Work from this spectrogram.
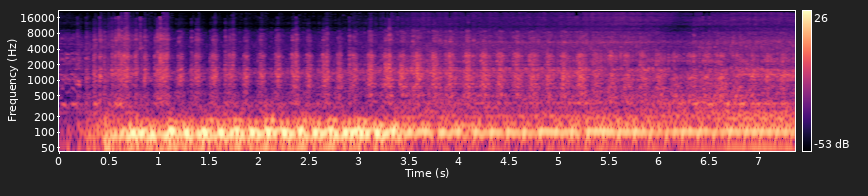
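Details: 6.0L diesel truck cold start after sitting overnight at about 45-60°F, no check engine lights; rough, loping idle stumbling every few beats from a bad number 4 injector that passes the buzz test.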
